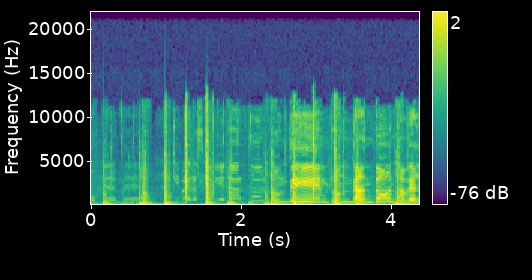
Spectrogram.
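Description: Group of children singing a Riojan panaderas folk song, with a steady beat of hand claps about three a second under the voices.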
